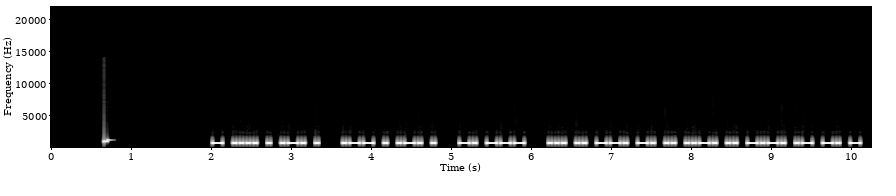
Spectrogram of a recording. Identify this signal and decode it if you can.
Morse code, heard as a keyed tone, about 28 wpm, 700 Hz. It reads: THERE WERE NO SIGNIFICANT
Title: Sets of 5 Words Encore2 28wpm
